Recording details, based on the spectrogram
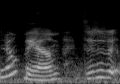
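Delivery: high-toned, sing-song, polite customer service voice.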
